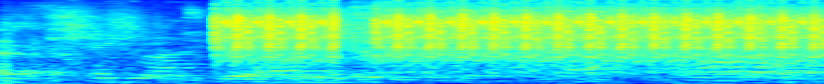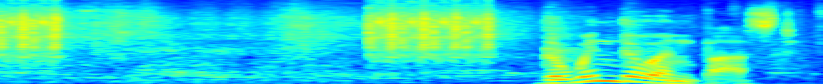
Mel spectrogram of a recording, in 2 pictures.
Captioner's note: camera shutter sounds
